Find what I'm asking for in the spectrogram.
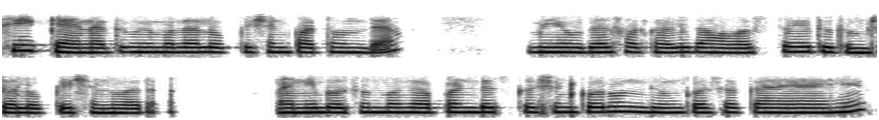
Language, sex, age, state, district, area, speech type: Marathi, female, 18-30, Maharashtra, Nagpur, urban, conversation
